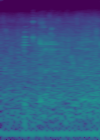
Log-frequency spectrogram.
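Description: Pasta water pouring into a pan during cooking, a steady, quiet stream of splashing liquid lasting about a second, with a low background hum and no talking.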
